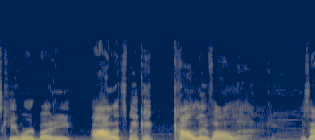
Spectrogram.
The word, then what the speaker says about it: Kalevala: K-A-L-E-V-A-L-A. Oh yeah, it's not Kale Vale. Sorry, I'm wrong.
